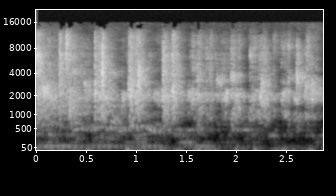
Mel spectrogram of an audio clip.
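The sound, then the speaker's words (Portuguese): An audience applauds the name of the Lord, a dense wash of many hands clapping at once that holds at an even, fairly loud level for a few seconds, with a faint low hum beneath. “Se você está comigo, pega essa promessa e aplauda o nome do Senhor.”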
